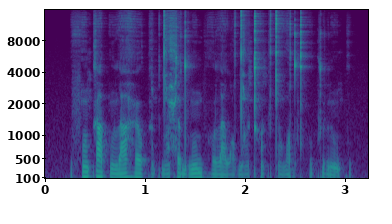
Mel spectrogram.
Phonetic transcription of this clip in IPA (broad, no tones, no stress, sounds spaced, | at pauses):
f õ k a p ũ l a ɦ œ o̯ k œ̃ p dˤ œ̃ ħ ɾ u d ŋ ũ bʱ o l a l e dˤ ã kʰ õ k tˤ ũ ðˤ u d kʰ u k r ũ k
